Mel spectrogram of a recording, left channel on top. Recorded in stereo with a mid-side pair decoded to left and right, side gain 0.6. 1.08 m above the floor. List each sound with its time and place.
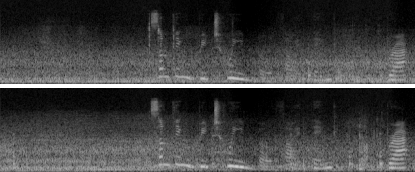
1.5 s a woman speaking: 25° right, 1.3 m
